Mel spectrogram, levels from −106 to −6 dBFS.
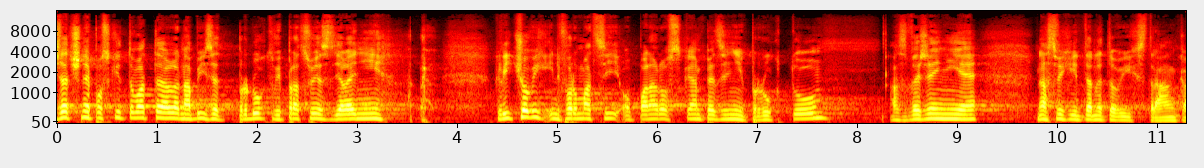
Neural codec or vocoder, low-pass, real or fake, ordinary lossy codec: autoencoder, 48 kHz, 128 numbers a frame, DAC-VAE, trained on Japanese speech; 14.4 kHz; fake; MP3, 64 kbps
